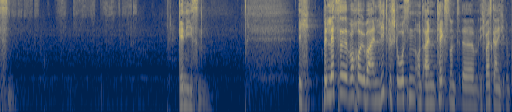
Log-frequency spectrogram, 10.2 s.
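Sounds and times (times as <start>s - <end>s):
pen scratching on paper writing a word by hand: 0.3s - 2.8s
speech: 3.6s - 4.2s, 6.0s - 10.2s.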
